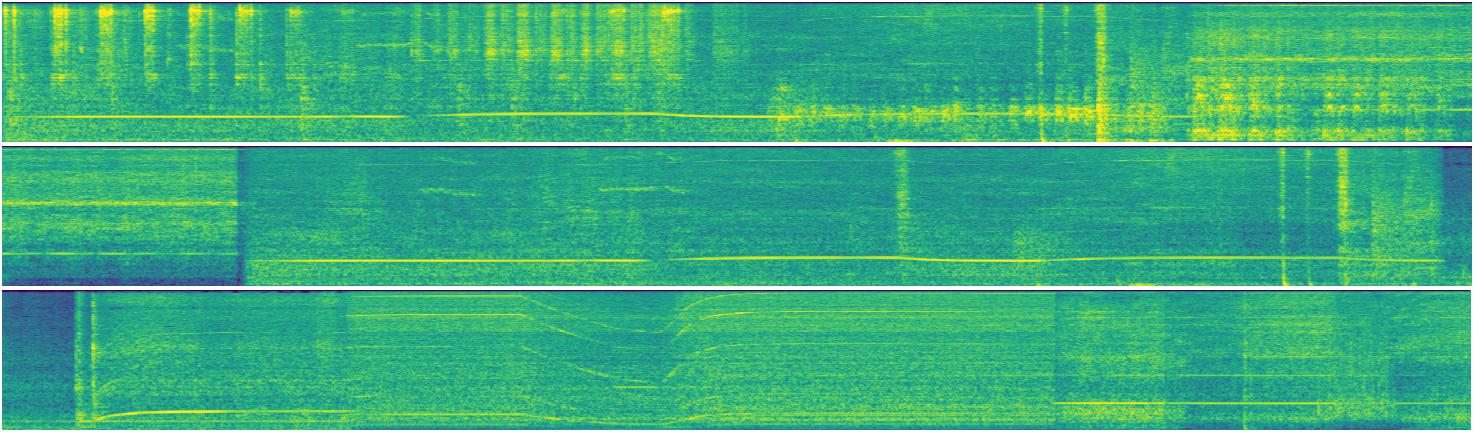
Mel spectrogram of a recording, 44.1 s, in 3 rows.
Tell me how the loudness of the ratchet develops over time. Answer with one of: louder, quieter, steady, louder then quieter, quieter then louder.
quieter then louder.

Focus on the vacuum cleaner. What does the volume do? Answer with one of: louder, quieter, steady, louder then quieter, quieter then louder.
steady.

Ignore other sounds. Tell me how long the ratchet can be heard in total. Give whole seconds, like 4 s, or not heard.
7 s.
